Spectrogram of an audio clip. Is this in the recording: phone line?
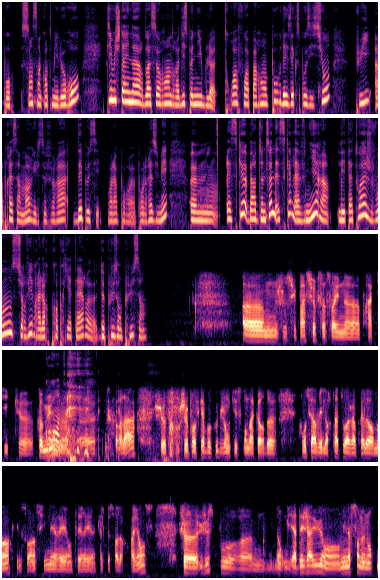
yes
